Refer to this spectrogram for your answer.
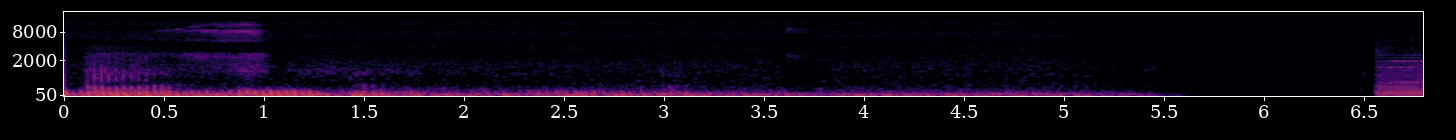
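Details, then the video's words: Overweight pet cat snoring loudly while asleep; deep, rough, rumbling snore with low grating texture, fading out before a short break. "A snore of a cat is big."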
